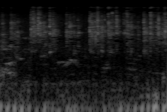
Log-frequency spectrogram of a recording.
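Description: Flagellant penitents' whips, bundles of bamboo sticks on cords, clattering rapidly and irregularly against their backs in a dense rattle of clicks.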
